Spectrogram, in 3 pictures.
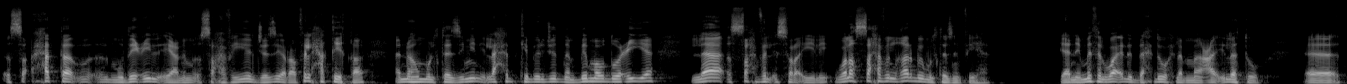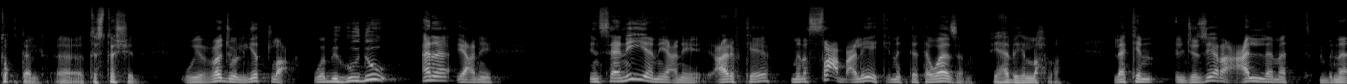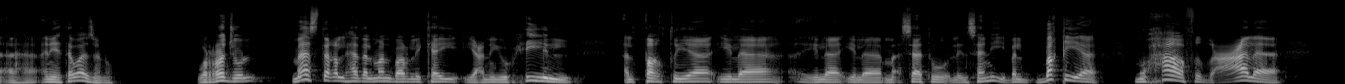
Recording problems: none

